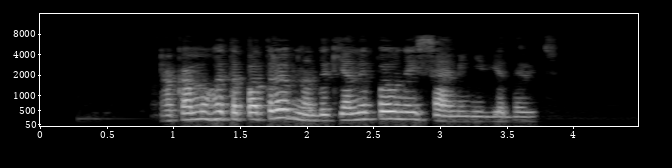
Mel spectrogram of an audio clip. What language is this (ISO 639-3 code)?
bel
